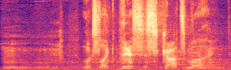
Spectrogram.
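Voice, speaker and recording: An actor playing a mischievous, mocking onlooker in a video game, with a sardonic, theatrical, gloating delivery. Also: male voice, medium pitch, wildly swooping pitch, extremely slow, gravelly, pushed and bright, a little hiss or hum, exaggerated voice. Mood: sardonic, musing. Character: mischievous, mocking intruder commenting inside someone's mind.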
